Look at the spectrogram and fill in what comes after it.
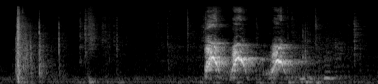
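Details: Shih Tzu, a pet dog, barking at a dog calendar shown by its owner indoors: three quick sharp barks in a tight burst after a few faint knocks, then quiet.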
